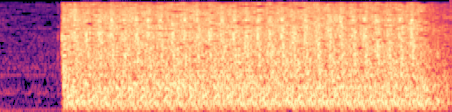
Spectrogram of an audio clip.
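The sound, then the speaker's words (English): A loud, sustained burst of rapid rifle fire erupts abruptly after a brief quiet moment, the shots rattling in a fast, steady rhythm for about two seconds with no one speaking. “mean fucking bruise on his shoulder area from holding that gun.”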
